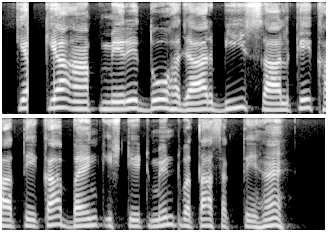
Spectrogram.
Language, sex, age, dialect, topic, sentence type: Hindi, male, 41-45, Awadhi Bundeli, banking, question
